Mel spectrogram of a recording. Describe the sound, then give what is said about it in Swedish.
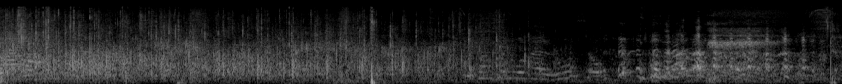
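An audience breaks into a dense burst of clapping that fills the first several seconds, then thins out as chuckles and voices take over near the end. “En applåd för det där alltså.”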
